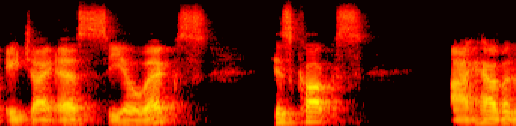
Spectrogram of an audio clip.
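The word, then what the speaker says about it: Hiscox: requiring it right now I get mine from his Cox again I get no affiliate link no nothing I'm not gonna put it in there it's spelled h-i-s-c-o-x his Cox I have an additional Eno policy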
